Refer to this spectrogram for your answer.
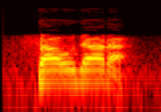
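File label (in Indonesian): "saudara", Indonesian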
